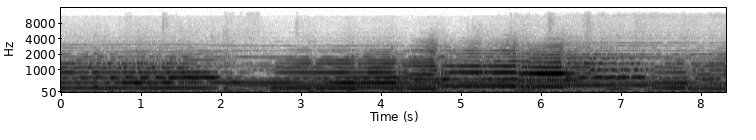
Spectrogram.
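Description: Concert wind band playing: brass holding sustained chords over a bass line that moves note by note, swelling louder about six seconds in.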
